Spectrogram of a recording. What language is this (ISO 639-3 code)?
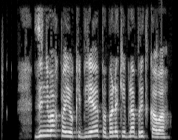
pus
